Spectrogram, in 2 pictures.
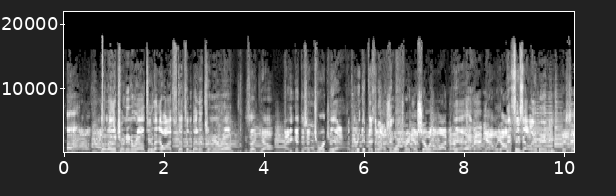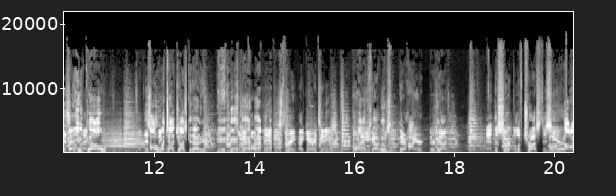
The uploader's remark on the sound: live from Rams Training Camp at UC Irvine!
